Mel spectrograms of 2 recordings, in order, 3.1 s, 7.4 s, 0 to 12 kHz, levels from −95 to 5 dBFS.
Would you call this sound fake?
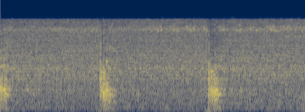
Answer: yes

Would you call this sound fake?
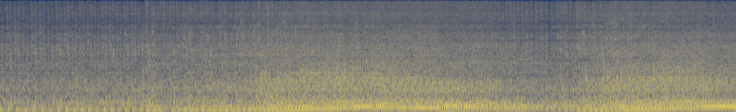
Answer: no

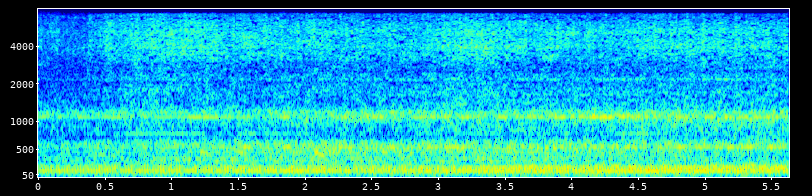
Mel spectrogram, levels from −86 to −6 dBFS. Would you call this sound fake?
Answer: no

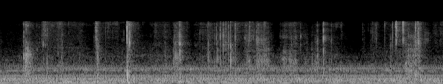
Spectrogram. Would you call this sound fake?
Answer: no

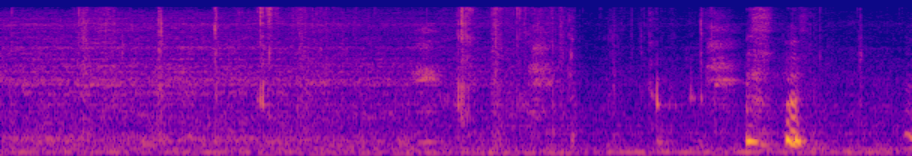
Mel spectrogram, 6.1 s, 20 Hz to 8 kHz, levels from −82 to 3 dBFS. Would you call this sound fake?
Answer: no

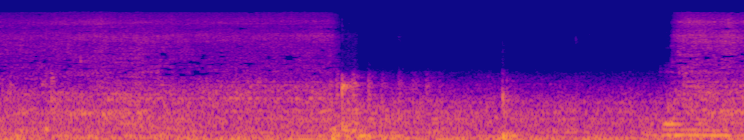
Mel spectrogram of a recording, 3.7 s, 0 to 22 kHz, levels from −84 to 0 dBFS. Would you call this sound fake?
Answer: no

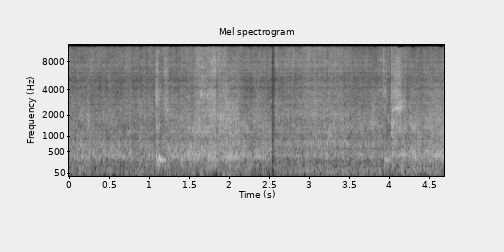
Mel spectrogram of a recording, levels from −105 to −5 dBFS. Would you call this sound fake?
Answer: yes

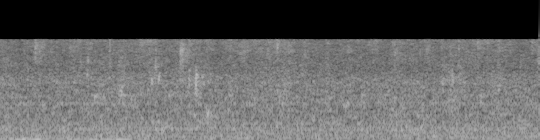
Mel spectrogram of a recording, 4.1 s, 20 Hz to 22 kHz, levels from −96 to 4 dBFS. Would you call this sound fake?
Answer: yes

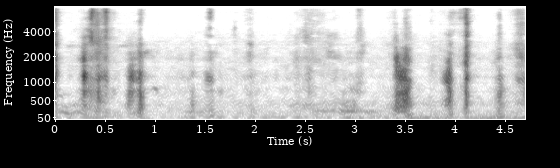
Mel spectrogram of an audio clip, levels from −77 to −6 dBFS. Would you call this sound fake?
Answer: yes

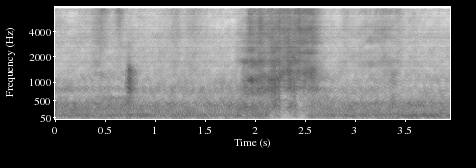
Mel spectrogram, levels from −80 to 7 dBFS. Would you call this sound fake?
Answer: yes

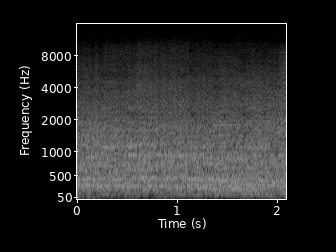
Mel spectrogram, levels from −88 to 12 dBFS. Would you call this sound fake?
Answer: yes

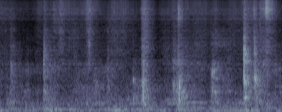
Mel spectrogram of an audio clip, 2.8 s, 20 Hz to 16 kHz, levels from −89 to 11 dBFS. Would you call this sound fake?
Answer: yes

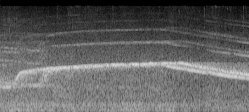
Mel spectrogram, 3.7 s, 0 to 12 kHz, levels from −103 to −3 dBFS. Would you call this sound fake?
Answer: yes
